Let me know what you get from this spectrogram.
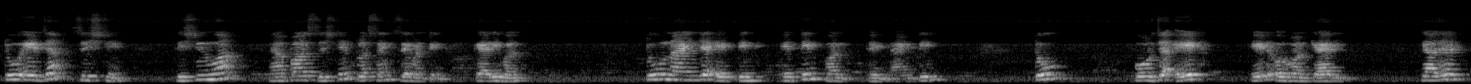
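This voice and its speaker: A man with a high, slightly bright voice teaches math slowly, leaving long pauses. He is a patient, repetitive tutor giving a casual step-by-step lesson, often saying "ठीक है" and putting questions to the viewer. The room is echoey and the mic sits at a distance.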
